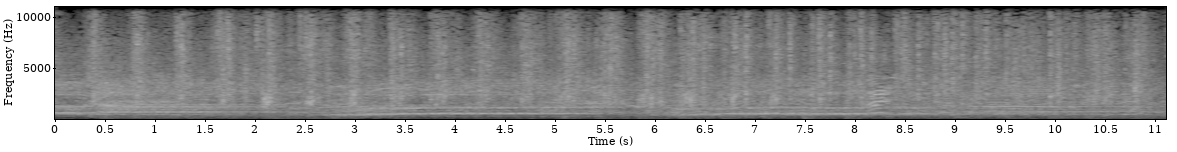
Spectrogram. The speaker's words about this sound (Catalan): 5 a 1, golejada gironina a Montilivi encara en queden molts que despleguen bufandes i saluden els futbolistes el crit unànime de... Girona!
